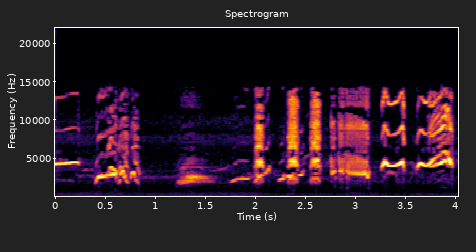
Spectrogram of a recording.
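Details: Kacer, or Oriental magpie-robin, singing 'gacor' with its tail opened and coarse 'isian kasar' fills. Buzzy rasping notes alternate with sharp rising whistles and wavering high trills, delivered in short rapid phrases.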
